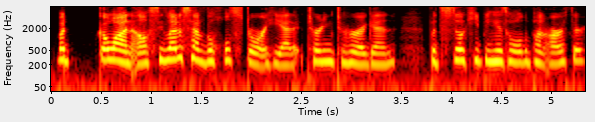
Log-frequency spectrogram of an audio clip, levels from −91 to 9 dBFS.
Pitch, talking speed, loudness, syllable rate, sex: 235 Hz, 260 wpm, -20 LUFS, 6.9 syllables/s, female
